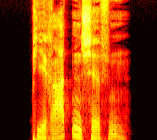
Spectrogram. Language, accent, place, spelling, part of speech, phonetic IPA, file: German, Germany, Berlin, Piratenschiffen, noun, [piˈʁaːtn̩ˌʃɪfn̩], De-Piratenschiffen.ogg
- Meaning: dative plural of Piratenschiff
